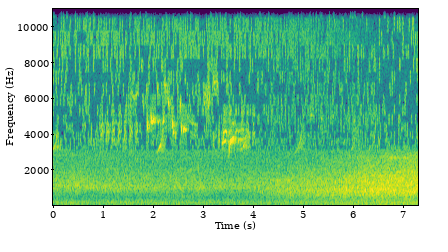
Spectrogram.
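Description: A few small birds chirping faintly about two to three seconds in, over a steady outdoor rush of noise that grows louder over the last couple of seconds.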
